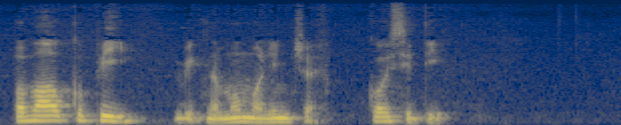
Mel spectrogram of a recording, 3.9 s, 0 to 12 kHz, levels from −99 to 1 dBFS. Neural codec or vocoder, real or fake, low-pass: codec, 24 kHz, 0.9 kbps, WavTokenizer, medium speech release version 1; fake; 10.8 kHz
